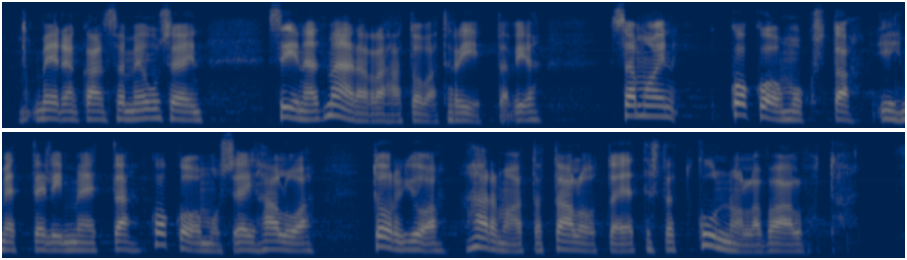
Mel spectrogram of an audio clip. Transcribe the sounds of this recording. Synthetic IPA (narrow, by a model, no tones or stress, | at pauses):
meidæŋkɑnsːɑmːeuseinsiːnæet̪mæːɾærɑhɑt̪oʋɑt̪riːt̪ːæ̰ʋiæ | sɑmoin | kokomukst̪ɑihmet̪ːelimːeet̪ːækokoːmuseihɑluɑ | t̪orjuɑhɑrmɑːt̪ːɑt̪ɑlot̪ːɑjɑet̪ːæsĭ̥t̪ækunːolːɑʋɑlʋot̪ɑ̥ː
